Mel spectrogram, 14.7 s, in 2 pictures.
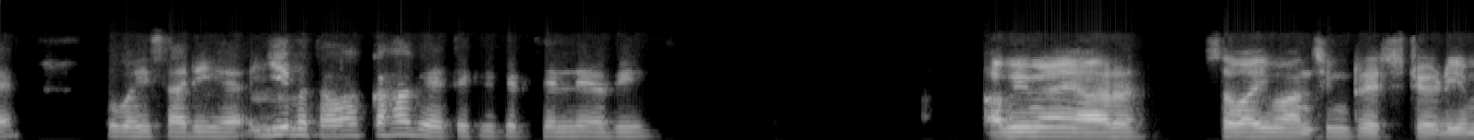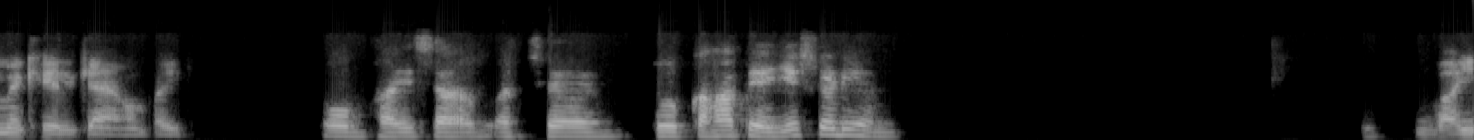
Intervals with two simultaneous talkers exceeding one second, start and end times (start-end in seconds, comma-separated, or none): none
